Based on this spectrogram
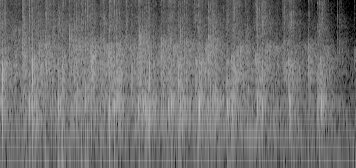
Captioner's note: applause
